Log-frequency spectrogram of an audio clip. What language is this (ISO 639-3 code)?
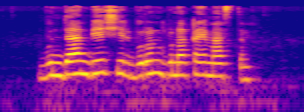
uzb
